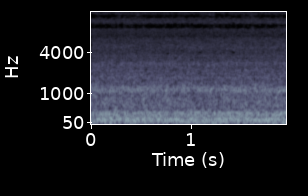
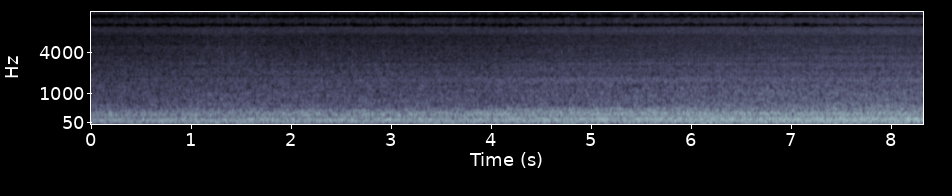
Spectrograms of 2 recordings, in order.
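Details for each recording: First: Nissan petrol engine at idle during scan-tool cylinder deactivation test for P0300 misfire; idle speed rises slightly when a cylinder is cut, showing that cylinder is healthy. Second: Nissan engine with ignition coils, P0300 random misfire, idling: unplugging cylinder four's coil connector causes no change, idle stays low, slightly uneven and steady, so cylinder four is already dead and misfiring.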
